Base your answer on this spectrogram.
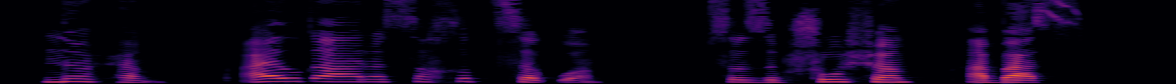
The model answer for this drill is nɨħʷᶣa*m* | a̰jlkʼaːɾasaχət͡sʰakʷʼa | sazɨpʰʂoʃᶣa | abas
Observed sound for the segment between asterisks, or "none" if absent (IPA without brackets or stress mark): m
